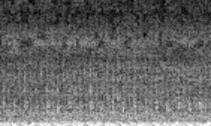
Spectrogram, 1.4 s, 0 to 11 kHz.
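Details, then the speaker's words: Talbot Express van converted to a 2.0 HDI Peugeot DW10RHY diesel: smooth, even idle with a light audible fuel pump tick on top, considered typical of an HDI, much quieter than the original; normal idle. "It's a massive difference. But you can hear that fuel pump. Doesn't bother me. Just means I got an HDI."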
